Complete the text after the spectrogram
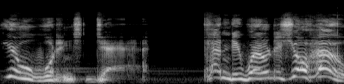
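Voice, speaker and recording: In a put-on character voice, a man speaks very slowly at an extremely high pitch, with very wide pitch swings. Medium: machinima. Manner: haughty, indignant.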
